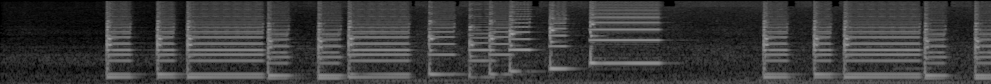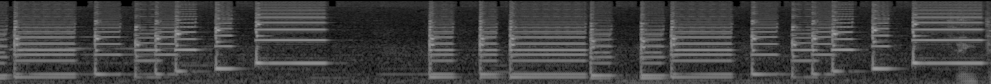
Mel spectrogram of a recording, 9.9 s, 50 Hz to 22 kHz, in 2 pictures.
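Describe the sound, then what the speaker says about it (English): Phone ringtone in the video game Yakuza 7, a bright electronic melody of repeated chiming beeps playing in bursts throughout, loud and close over a faint low game background. "Think that's your phone."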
